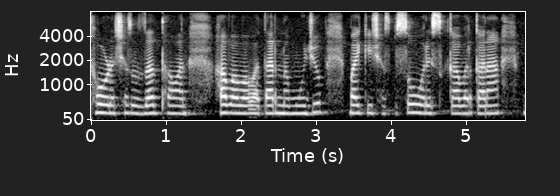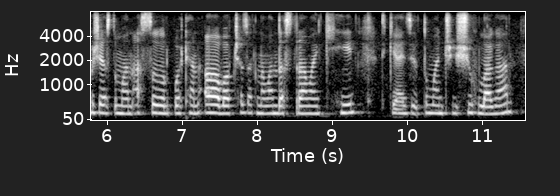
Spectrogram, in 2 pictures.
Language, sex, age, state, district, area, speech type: Kashmiri, female, 60+, Jammu and Kashmir, Baramulla, rural, spontaneous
